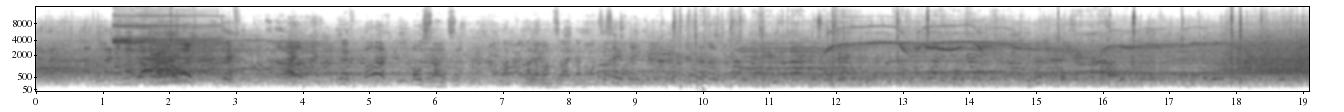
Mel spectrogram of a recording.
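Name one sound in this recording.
A man shouts instructions nearby.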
